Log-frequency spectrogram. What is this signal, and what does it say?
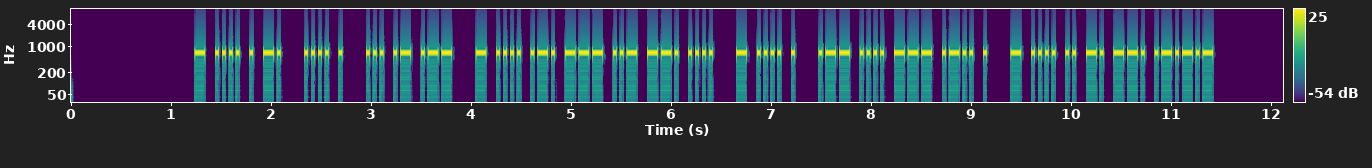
Morse code, heard as a keyed tone, about 36 wpm, 690 Hz. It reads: THEN HE SAW THROUGH THE WHOLE THING.
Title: Sentences from Top 1000 Words - Review Part 1 - 35wpm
